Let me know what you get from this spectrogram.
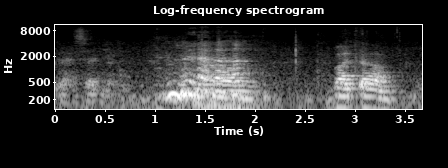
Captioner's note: laughter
